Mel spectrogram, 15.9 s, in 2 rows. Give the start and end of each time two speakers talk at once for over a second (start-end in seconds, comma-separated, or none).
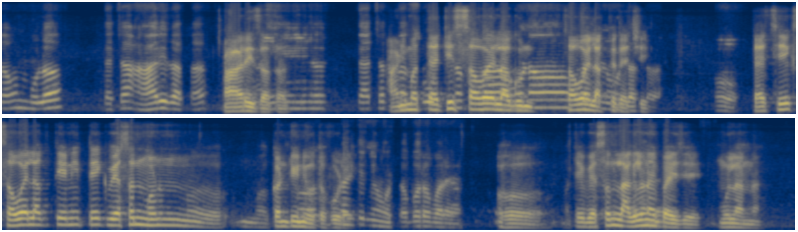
3.9-6.4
